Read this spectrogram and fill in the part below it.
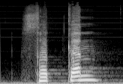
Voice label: "cielo", akateko

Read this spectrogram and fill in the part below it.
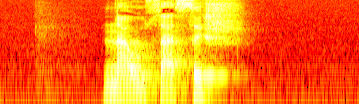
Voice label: "corazon", besiro, chiquitano

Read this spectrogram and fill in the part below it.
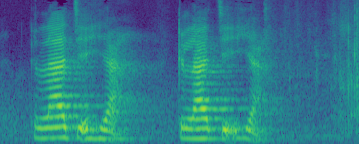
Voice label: aflojar, Nasa Yuwe; paez

